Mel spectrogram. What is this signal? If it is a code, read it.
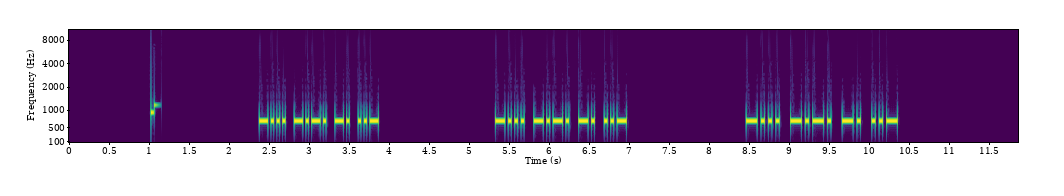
Morse code, heard as a keyed tone, about 28 wpm, 700 Hz. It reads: BCNU BCNU BCNU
